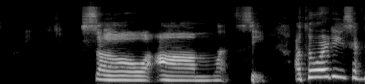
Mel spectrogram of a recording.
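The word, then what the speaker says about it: Boerne: And yes, Bernie is how you pronounce that. I learned that the really hard way when I went home to my auntie, and I'm like, oh yeah, I had to go towards Bern, and she's like, Bern?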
